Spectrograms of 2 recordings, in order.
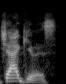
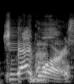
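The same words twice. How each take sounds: First: It is said with a British pronunciation. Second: It is said with an American pronunciation. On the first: "called the Jaguars the Jaguars" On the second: "they went, oh, Jaguars"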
